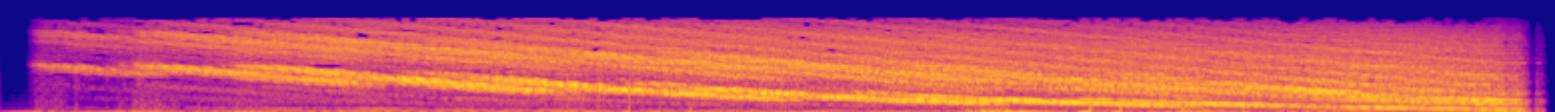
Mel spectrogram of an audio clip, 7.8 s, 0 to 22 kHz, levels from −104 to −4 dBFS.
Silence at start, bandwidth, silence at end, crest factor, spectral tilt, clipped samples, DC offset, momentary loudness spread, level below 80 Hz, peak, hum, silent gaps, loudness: 0.05 s; 11.5 kHz; 0.15 s; 14 dB; -3 dB/octave; under 0.1%; under 0.1%; 5 LU; -42 dBFS; -4 dBFS; none; none; -16 LUFS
